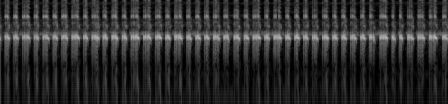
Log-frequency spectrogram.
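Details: Rapid, ratcheting frog call: sharp pulses repeated many times a second in a continuous, slightly uneven series, each with a clear mid-pitched ring over a quiet background.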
